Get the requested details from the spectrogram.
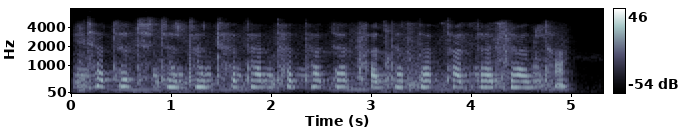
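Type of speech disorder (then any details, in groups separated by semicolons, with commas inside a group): Ataxic dysarthria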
